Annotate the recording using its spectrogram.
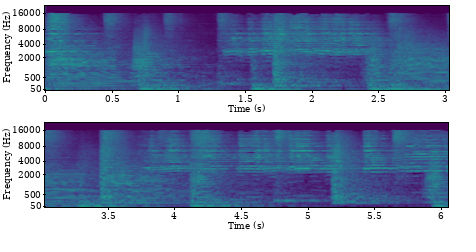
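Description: High school big band jazz ensemble playing a jazz-rock groove: brass and saxophones over bass and drums, with heavy low beats a little under a second apart and a trumpet soloist out front.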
